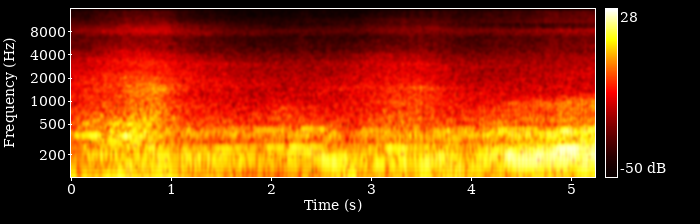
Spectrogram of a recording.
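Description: Honda Supra 125 motorcycle engine running steadily at low RPM, with a rough, uneven drone that swells slightly toward the end.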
